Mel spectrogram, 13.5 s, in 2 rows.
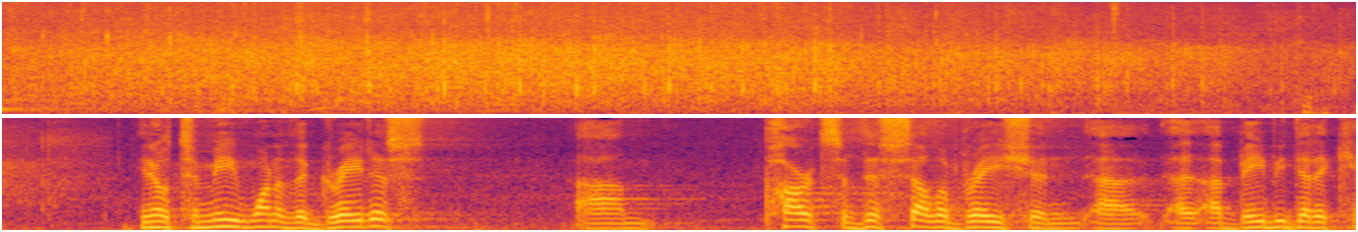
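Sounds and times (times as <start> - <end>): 
audience applause: 0.0 - 7.0
speech: 7.5 - 9.0, 9.6 - 13.5.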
